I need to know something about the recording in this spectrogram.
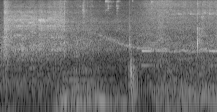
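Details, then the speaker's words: Engine running after owner's DIY water pump and new belt install; the earlier belt squeak was blamed on a slightly cracked pulley. Steady low hum with no squeal or chirp; belt tight, alternator not hot, running normally. "right now everything runs great. Don't have any problems with anything. No squeaks. The belt is tight. Water pump is good. Everything is running perfectly."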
